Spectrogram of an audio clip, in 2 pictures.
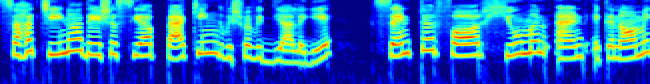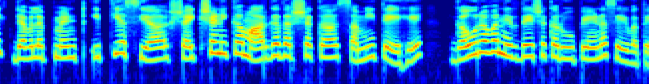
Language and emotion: Sanskrit, neutral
